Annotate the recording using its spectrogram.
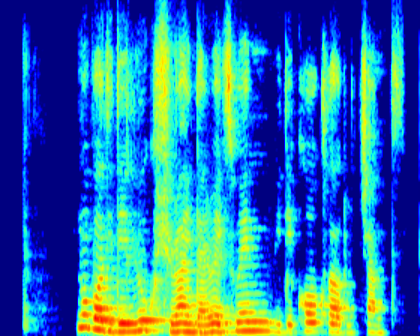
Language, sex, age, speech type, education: Nigerian Pidgin, female, 15-29, spontaneous, tertiary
